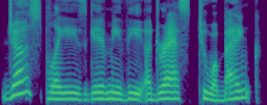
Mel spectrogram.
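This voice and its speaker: A woman voicing an anxious, crotchety elderly woman in an audio story, halting and pleading. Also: fairly low pitch, animated, no room sound, studio quality. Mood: flustered, pleading. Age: older. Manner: halting, pleading, old-fashioned.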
